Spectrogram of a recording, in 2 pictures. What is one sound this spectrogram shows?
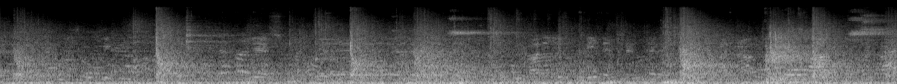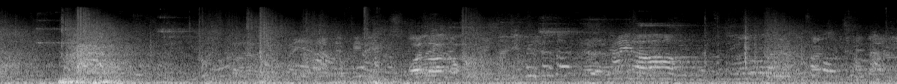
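A squash ball smacks off racquets and walls in a hollow, echoing court.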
